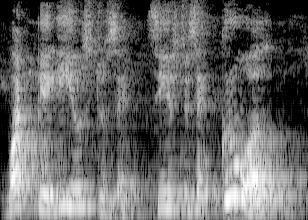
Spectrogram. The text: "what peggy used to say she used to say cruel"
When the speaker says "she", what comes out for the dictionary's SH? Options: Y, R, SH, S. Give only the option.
S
